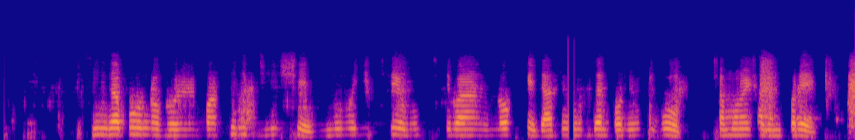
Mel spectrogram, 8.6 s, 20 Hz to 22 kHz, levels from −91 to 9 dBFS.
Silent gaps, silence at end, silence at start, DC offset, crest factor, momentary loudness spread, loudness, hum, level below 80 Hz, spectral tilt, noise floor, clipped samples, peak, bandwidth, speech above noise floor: 6.93-7.00 s; 0 s; 0.75 s; under 0.1%; 20 dB; 10 LU; -25 LUFS; none; -66 dBFS; -9.5 dB/octave; -55 dBFS; under 0.1%; -4 dBFS; 4.5 kHz; 30 dB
